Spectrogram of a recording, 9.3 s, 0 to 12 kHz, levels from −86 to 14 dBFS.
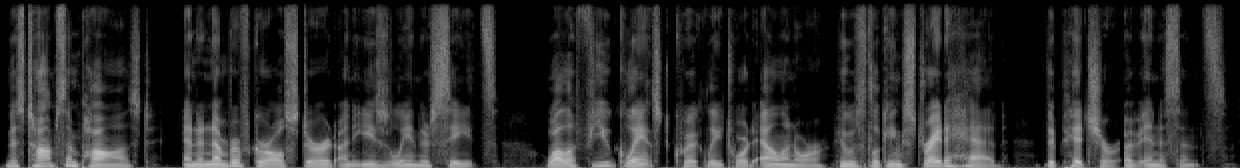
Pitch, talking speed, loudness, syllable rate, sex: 145 Hz, 185 wpm, -20 LUFS, 6.0 syllables/s, female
